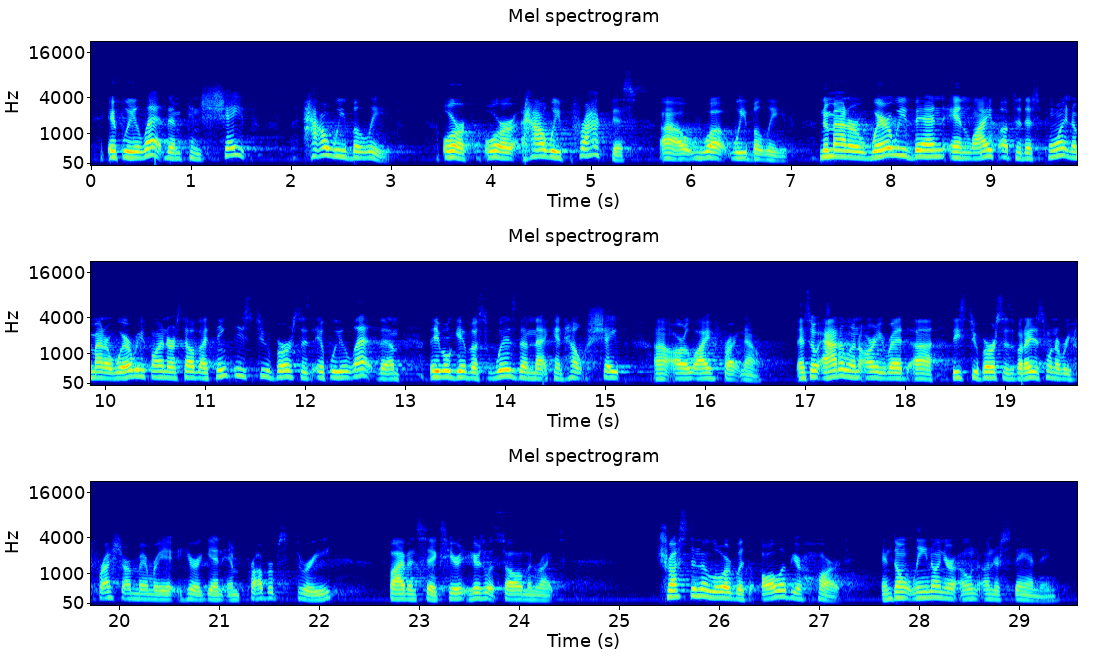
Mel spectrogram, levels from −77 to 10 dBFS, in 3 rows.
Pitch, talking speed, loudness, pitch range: 160 Hz, 210 wpm, -27 LUFS, 140-180 Hz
